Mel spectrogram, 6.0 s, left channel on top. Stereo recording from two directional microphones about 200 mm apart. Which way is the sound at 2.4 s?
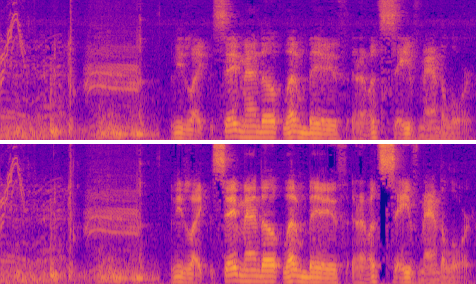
20° right (ahead or behind).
